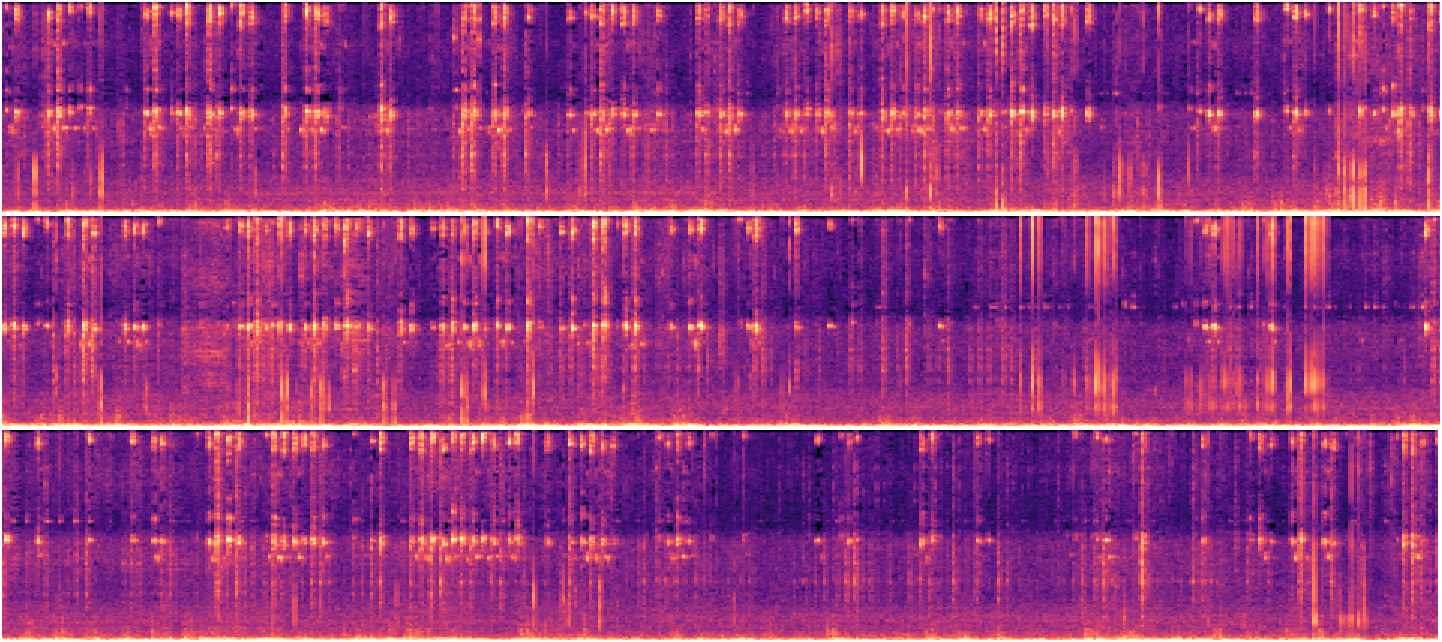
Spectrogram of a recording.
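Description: Steady low rumble of an Amtrak Northeast Regional passenger coach running at speed, heard from inside the car, with occasional light clicks and rattles.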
